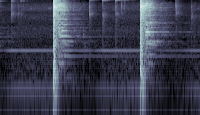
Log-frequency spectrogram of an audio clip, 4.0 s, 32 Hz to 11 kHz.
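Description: Two suppressed shots from a Kimber Custom TLE/RL II 9 mm 1911 fitted with a Griffin Revolution suppressor, firing 147-grain handloads. The shots come about a second and a half apart, and each is a sharp crack followed by a metallic ring that fades over about a second.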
